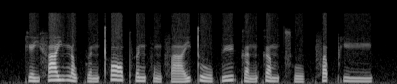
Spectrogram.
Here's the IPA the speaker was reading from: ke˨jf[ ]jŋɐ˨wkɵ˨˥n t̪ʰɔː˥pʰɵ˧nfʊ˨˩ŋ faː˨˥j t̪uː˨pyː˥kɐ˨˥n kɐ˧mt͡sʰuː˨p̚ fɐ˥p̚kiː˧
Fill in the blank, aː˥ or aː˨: aː˥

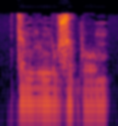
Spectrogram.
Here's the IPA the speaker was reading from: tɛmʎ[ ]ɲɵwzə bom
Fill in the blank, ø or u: u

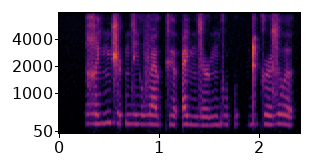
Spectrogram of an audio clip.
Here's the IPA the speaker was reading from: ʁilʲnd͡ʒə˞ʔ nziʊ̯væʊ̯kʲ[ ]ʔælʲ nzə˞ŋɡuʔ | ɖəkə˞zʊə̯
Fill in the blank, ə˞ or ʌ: ʌ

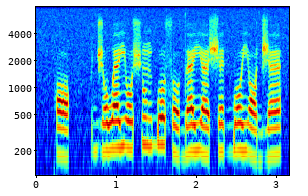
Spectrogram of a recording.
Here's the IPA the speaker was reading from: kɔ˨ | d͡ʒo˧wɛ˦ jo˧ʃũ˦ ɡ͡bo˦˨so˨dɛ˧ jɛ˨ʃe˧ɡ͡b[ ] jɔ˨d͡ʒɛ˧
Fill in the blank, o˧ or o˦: o˧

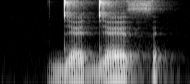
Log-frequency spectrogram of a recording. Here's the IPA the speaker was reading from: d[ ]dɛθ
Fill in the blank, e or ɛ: ɛ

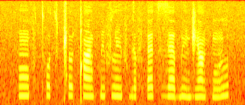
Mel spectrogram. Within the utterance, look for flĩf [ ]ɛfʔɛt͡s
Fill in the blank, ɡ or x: ɡ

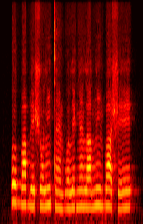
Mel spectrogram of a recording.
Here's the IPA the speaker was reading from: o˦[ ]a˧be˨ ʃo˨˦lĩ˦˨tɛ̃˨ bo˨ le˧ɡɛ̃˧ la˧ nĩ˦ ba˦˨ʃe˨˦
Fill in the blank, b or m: b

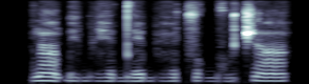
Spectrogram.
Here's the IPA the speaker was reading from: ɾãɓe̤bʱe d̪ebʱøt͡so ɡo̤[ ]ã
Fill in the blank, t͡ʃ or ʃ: t͡ʃ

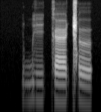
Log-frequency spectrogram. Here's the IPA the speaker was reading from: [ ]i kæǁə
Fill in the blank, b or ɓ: ɓ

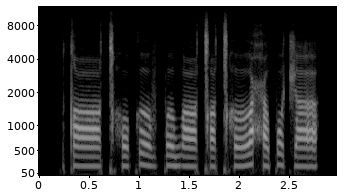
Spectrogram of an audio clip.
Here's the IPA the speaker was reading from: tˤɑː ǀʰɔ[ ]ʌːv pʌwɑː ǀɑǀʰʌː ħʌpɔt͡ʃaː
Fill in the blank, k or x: k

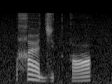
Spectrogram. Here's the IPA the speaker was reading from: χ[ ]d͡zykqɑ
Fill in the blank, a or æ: æ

